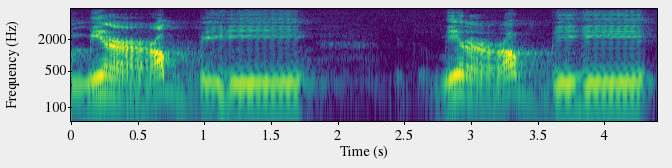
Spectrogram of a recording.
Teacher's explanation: idghamkeun sadabari teu make gunah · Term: idgham bila gunah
